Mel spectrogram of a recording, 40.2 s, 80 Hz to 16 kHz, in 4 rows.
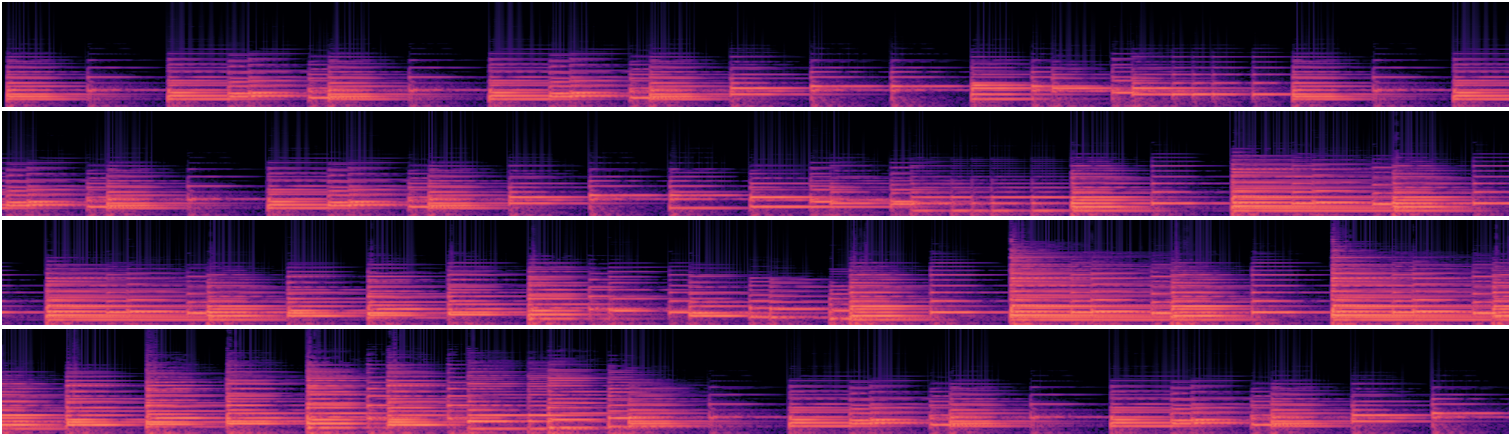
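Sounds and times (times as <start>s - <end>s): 
piano: 0.0s - 40.1s.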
